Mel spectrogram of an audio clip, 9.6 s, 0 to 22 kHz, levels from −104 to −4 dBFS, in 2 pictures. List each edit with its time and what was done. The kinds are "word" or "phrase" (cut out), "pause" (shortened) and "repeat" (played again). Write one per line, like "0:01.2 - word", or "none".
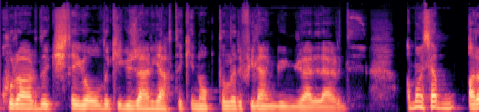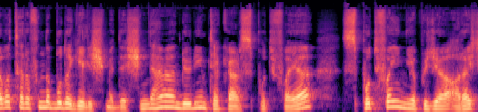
none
